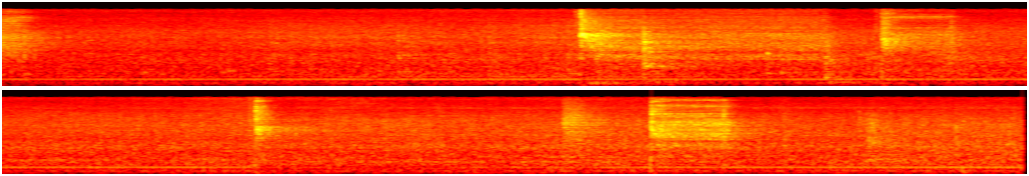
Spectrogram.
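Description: Bottling line running: a steady drive hum with a constant low tone from the rotary accumulation table and conveyor, with a few short clatters of empty plastic bottles knocking together on the turntable.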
